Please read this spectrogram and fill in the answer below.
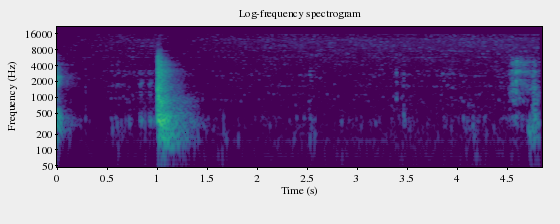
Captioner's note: stamps floor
